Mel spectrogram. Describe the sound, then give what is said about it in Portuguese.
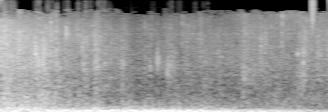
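A grenade explodes in a video game as one loud, deep boom that rumbles heavily for about two seconds, with no voices. “Vou jogar mais uma granada.”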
